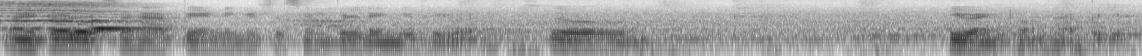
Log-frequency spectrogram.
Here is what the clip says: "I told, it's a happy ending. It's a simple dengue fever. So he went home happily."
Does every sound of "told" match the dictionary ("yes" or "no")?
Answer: no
